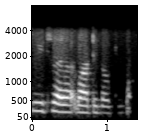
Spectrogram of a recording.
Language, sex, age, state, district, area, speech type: Telugu, female, 18-30, Andhra Pradesh, Sri Satya Sai, urban, conversation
